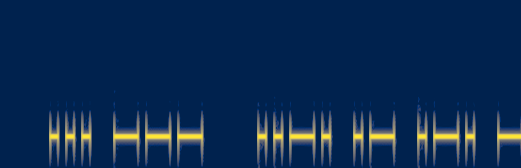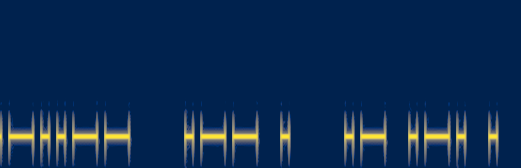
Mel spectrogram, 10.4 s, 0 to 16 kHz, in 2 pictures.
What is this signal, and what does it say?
Morse code, heard as a keyed tone, about 15 wpm, 700 Hz. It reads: SO FAR, WE ARE
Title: Sentences from Top 1000 Words - Review Part 4 - 15wpm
